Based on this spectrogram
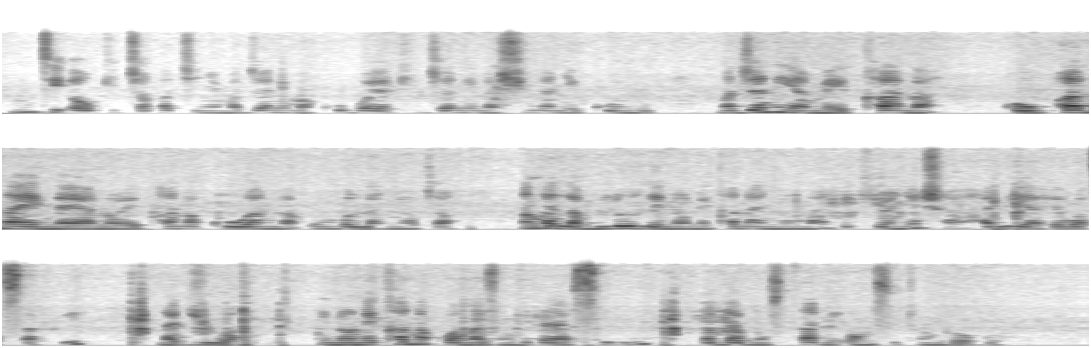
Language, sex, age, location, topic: Swahili, female, 36-49, Nairobi, health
